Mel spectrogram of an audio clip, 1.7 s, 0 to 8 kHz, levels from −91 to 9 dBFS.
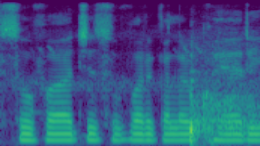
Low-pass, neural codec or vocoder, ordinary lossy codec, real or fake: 7.2 kHz; none; none; real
